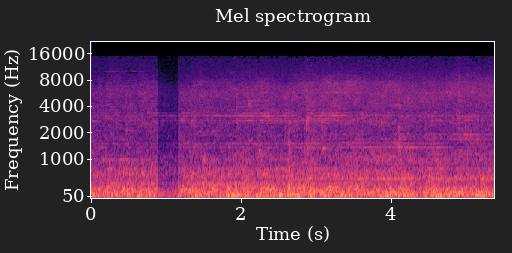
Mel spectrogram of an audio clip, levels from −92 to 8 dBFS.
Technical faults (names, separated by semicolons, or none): sudden gain jump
